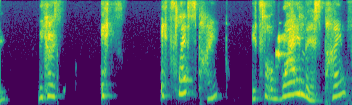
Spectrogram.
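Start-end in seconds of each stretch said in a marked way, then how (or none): 1.2-4.4 put-on whisper, higher and quieter. Retelling a friend's reaction while others present up front: imitating someone whispering. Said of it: "whispering 'cause the girls are up the front".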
